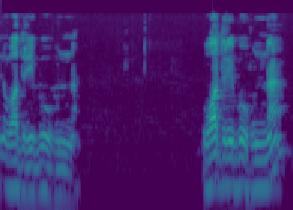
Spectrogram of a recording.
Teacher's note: ওয়াদ মানে ওয়াদ, দোয়াটাকে রাইট দিবেন, কলকলা করবেন না। ওয়াদ রি বলবো, বু একালে টানবেন। আর হুন্না এখানে নুন মুসাদ্দাদ একালে গুন্না করব আমরা, একালে পরিমাণ, টান হবে না।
